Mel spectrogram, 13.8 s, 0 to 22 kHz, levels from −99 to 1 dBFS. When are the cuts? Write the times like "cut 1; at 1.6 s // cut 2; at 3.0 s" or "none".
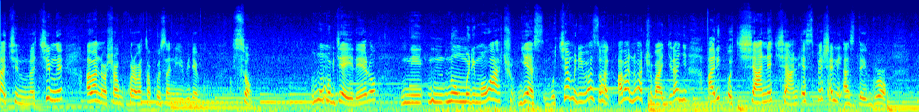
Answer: none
